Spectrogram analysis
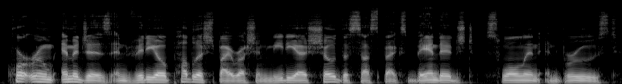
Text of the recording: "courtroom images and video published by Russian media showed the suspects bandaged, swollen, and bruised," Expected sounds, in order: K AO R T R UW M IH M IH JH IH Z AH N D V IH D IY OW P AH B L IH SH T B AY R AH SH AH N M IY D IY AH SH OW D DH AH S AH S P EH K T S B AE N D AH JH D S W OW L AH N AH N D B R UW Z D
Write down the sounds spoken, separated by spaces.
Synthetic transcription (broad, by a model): K AO R T R UW M IH M IH JH IH Z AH N V IH D IY OW P AH B L IH SH T B AY R AH SH AH N M IY D IY AH SH OW D DH AH S AH S P EH K T S B AE N D AH JH D S W OW L AH N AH N B R UW Z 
